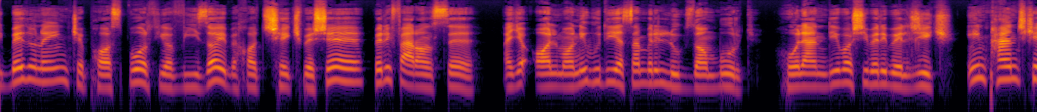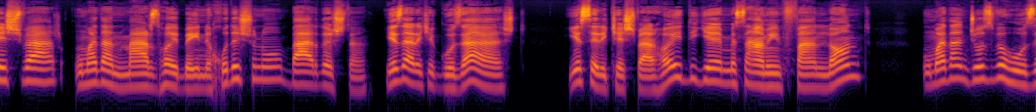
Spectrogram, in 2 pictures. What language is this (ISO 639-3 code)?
fas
